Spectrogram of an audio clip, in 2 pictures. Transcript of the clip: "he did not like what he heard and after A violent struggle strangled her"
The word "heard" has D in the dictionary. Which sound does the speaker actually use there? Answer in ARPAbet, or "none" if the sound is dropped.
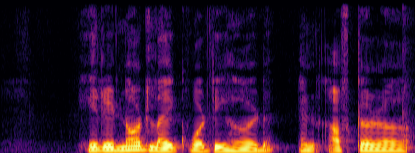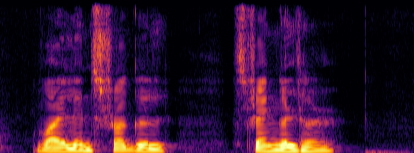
D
